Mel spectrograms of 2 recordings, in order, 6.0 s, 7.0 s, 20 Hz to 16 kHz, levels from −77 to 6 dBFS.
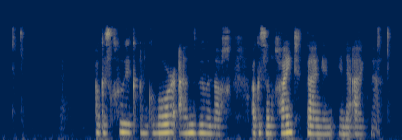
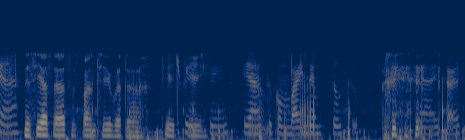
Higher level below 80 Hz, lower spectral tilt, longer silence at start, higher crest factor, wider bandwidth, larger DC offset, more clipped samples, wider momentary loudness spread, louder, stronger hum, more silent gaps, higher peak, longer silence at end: first, -52 dBFS vs -58 dBFS; second, -4 dB/octave vs -6 dB/octave; first, 0.2 s vs 0 s; about the same, 20 dB vs 20 dB; first, 8 kHz vs 4 kHz; neither; neither; first, 23 LU vs 15 LU; first, -24 LUFS vs -42 LUFS; neither; neither; first, -6 dBFS vs -20 dBFS; first, 0.2 s vs 0 s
